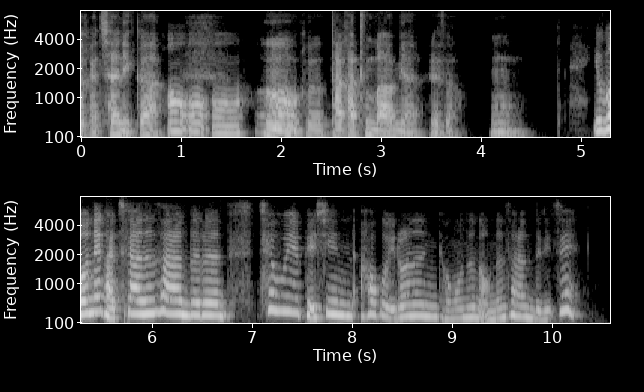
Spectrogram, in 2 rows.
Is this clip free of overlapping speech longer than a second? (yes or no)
yes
